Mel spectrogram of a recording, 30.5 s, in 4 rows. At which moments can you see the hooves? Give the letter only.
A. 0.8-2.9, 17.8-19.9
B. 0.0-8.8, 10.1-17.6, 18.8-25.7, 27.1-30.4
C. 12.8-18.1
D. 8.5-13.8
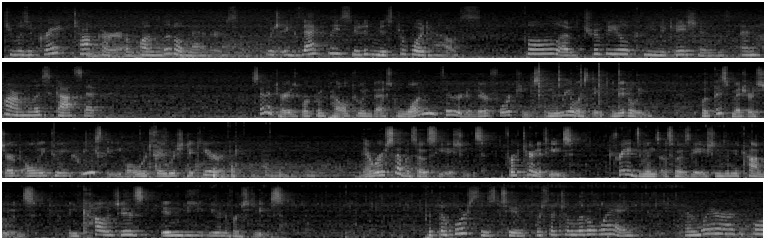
C.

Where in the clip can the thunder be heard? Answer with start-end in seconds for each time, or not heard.
0.8-2.9, 17.8-19.9.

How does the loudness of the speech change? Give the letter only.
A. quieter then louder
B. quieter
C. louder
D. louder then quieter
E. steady
E.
